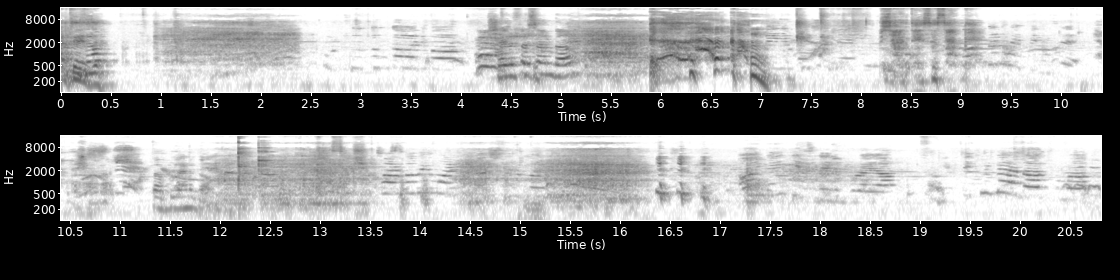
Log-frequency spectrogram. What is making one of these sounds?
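Women talk and laugh nearby with animation.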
